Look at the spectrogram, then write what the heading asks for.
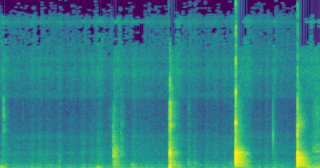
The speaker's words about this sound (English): The slow clap.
